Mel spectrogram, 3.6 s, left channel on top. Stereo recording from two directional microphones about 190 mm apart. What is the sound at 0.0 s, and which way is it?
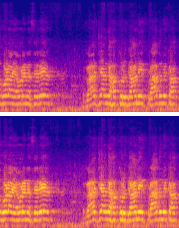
A man's voice, 40° right (ahead or behind).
